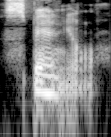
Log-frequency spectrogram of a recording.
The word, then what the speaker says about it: spaniel: And then we have our I that says Y, because it's in an unstressed syllable, yul, where the E makes a schwa vowel sound.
